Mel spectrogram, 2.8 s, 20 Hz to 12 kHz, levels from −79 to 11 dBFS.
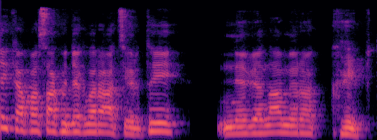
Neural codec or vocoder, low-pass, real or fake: none; 9.9 kHz; real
